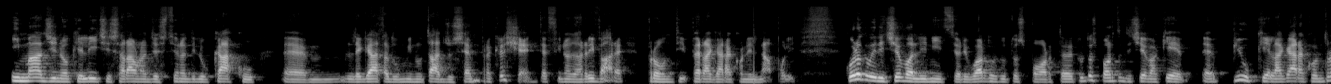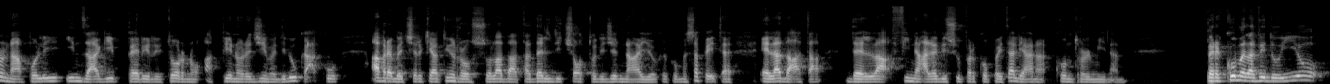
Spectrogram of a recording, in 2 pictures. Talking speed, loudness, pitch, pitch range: 190 wpm, -23 LUFS, 130 Hz, 125-145 Hz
